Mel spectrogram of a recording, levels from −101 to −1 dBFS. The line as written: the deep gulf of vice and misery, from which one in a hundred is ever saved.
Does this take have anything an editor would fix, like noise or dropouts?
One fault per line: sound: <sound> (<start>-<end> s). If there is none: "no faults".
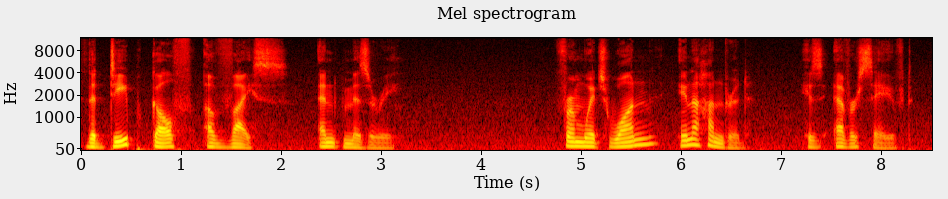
no faults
